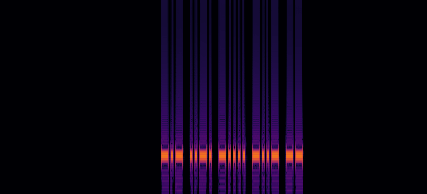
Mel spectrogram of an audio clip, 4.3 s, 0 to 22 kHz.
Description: Morse code, heard as a keyed tone, about 52 wpm, 700 Hz. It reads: KF6XM
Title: USA Call Signs - 5 Characters - Repeated 3x - 50wpm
